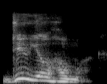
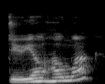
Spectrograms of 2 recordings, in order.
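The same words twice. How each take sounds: First: The voice falls at the end. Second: The voice rises at the end.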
